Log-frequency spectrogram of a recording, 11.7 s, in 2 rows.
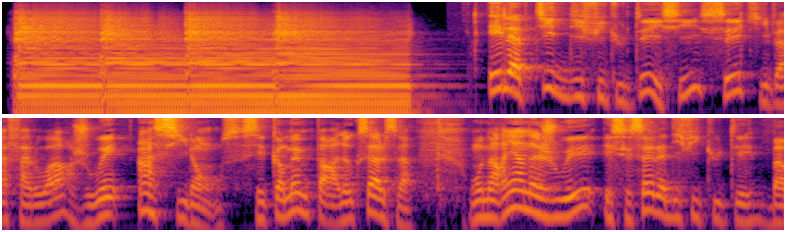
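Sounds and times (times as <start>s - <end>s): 
electric guitar power chord: 0.0s - 3.4s
speech: 3.6s - 11.7s.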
